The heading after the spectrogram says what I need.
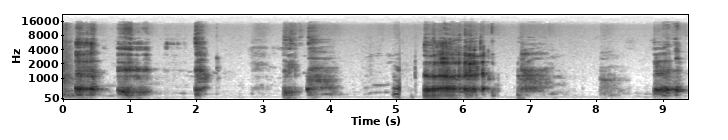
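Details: A person gives a run of loud, drawn-out burps with short pauses between them; repeated belching.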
